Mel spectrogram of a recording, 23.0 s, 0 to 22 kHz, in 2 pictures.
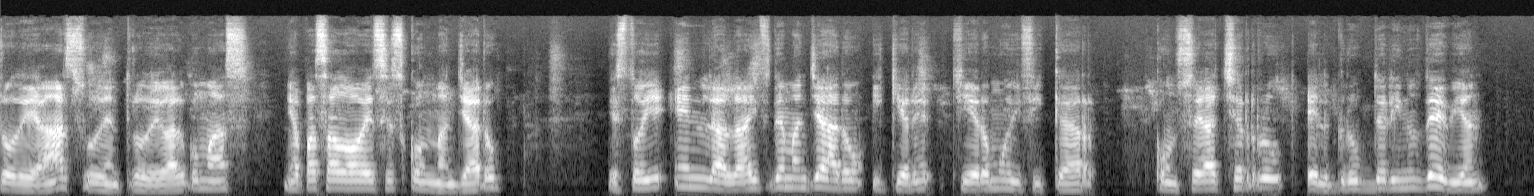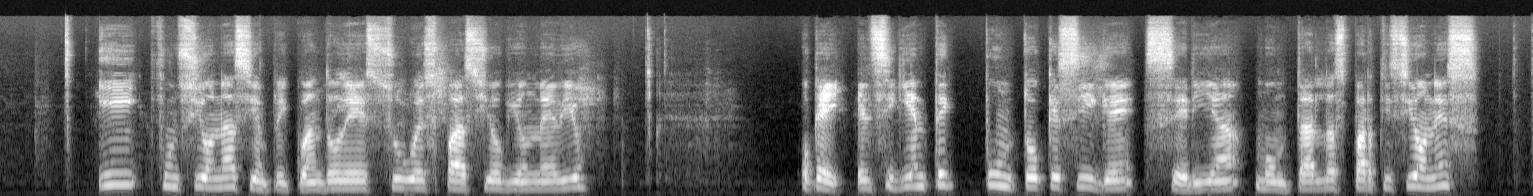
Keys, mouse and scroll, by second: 13.1 click, 16.1 click, 17.0-17.8 scroll down 2, 19.1-19.8 scroll down 2, 22.6 click.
